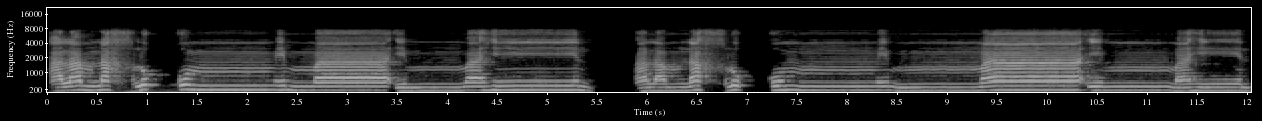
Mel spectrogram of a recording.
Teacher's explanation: Alam nakhluqkum mimma immahin, tidak dikol-kolahin qafnya. Jadi diidghamkan qafnya ke huruf yang kedua. Dimasukkan qaf yang sukun ke dalam kaf, huruf kaf.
